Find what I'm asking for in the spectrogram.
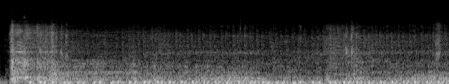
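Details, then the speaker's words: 2002 John Deere Gator utility vehicle starting and idling: quick catch after cranking, then steady low single-cylinder putter with no knocks or misses; owner says it runs really good. "yeah, she runs really good."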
